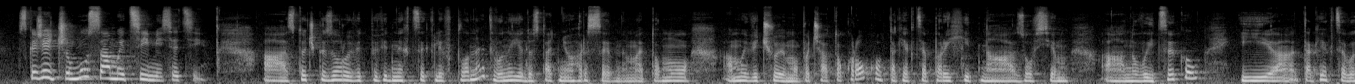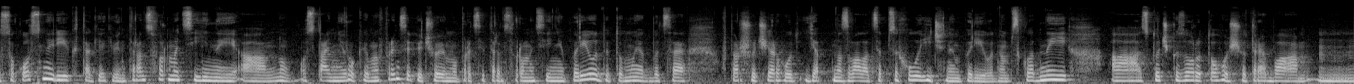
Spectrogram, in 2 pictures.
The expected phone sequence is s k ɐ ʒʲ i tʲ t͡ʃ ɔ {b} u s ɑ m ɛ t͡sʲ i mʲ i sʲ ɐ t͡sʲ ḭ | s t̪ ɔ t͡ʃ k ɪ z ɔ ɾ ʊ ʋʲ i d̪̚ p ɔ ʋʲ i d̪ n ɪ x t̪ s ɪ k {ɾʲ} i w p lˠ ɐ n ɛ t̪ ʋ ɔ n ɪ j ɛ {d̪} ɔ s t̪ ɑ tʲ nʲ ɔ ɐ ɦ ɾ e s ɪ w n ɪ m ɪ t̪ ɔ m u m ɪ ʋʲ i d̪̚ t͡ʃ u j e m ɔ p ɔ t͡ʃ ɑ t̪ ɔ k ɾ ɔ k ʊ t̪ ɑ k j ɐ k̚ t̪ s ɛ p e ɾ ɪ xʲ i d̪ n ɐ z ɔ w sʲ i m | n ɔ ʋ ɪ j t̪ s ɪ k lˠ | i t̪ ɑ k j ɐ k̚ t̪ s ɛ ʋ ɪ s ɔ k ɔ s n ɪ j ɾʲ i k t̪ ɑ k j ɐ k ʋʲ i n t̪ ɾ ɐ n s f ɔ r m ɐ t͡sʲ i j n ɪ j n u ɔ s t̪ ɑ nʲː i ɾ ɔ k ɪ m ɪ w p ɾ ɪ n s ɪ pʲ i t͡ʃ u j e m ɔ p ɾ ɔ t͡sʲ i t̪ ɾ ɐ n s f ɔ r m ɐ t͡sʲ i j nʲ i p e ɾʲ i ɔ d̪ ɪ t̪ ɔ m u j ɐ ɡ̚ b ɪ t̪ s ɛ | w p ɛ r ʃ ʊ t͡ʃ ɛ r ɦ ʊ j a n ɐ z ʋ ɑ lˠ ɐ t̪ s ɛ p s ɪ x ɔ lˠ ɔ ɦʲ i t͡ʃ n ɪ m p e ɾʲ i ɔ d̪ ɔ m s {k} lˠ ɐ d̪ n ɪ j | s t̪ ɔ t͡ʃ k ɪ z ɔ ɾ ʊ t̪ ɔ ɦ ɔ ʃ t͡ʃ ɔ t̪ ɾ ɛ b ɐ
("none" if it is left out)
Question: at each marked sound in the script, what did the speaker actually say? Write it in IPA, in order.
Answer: m, lʲ, d̪, k

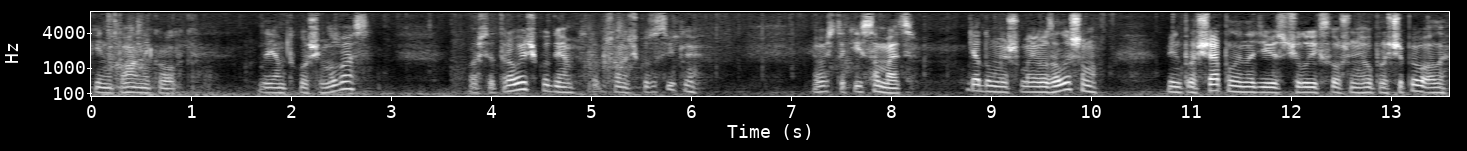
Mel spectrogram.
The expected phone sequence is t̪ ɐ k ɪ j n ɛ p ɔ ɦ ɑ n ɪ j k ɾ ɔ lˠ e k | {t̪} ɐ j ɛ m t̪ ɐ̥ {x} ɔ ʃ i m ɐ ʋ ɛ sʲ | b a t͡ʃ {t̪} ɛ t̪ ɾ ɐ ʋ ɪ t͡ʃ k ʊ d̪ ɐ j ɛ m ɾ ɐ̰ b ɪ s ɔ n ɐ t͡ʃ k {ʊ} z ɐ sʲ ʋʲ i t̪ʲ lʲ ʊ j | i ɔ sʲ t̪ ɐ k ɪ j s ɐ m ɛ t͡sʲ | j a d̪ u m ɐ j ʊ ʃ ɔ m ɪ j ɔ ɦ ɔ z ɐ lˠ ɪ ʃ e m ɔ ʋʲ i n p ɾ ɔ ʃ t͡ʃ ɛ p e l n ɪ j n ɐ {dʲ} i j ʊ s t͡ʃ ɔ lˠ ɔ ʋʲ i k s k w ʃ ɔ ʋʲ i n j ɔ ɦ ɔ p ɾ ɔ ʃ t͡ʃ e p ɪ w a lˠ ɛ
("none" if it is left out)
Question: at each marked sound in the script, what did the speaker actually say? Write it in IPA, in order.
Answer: d̪, k, t̪, ʊ, dʲ

